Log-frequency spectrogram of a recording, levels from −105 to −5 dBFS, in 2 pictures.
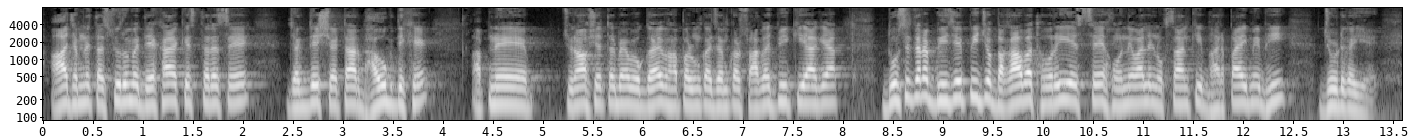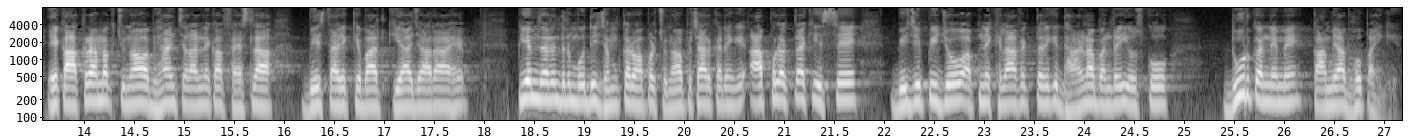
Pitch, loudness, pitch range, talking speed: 170 Hz, -22 LUFS, 155-180 Hz, 205 wpm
